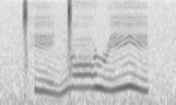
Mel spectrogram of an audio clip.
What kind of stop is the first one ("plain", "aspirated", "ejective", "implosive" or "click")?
click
